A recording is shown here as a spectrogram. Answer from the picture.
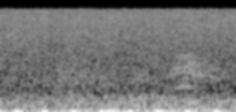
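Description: Wind buffeting a clip-on microphone: irregular low rumbling thumps, several a second.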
